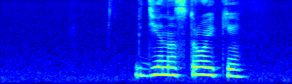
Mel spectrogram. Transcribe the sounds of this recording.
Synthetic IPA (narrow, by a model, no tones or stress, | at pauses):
ɡdʲenɐst̪ɾojkʲɪ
